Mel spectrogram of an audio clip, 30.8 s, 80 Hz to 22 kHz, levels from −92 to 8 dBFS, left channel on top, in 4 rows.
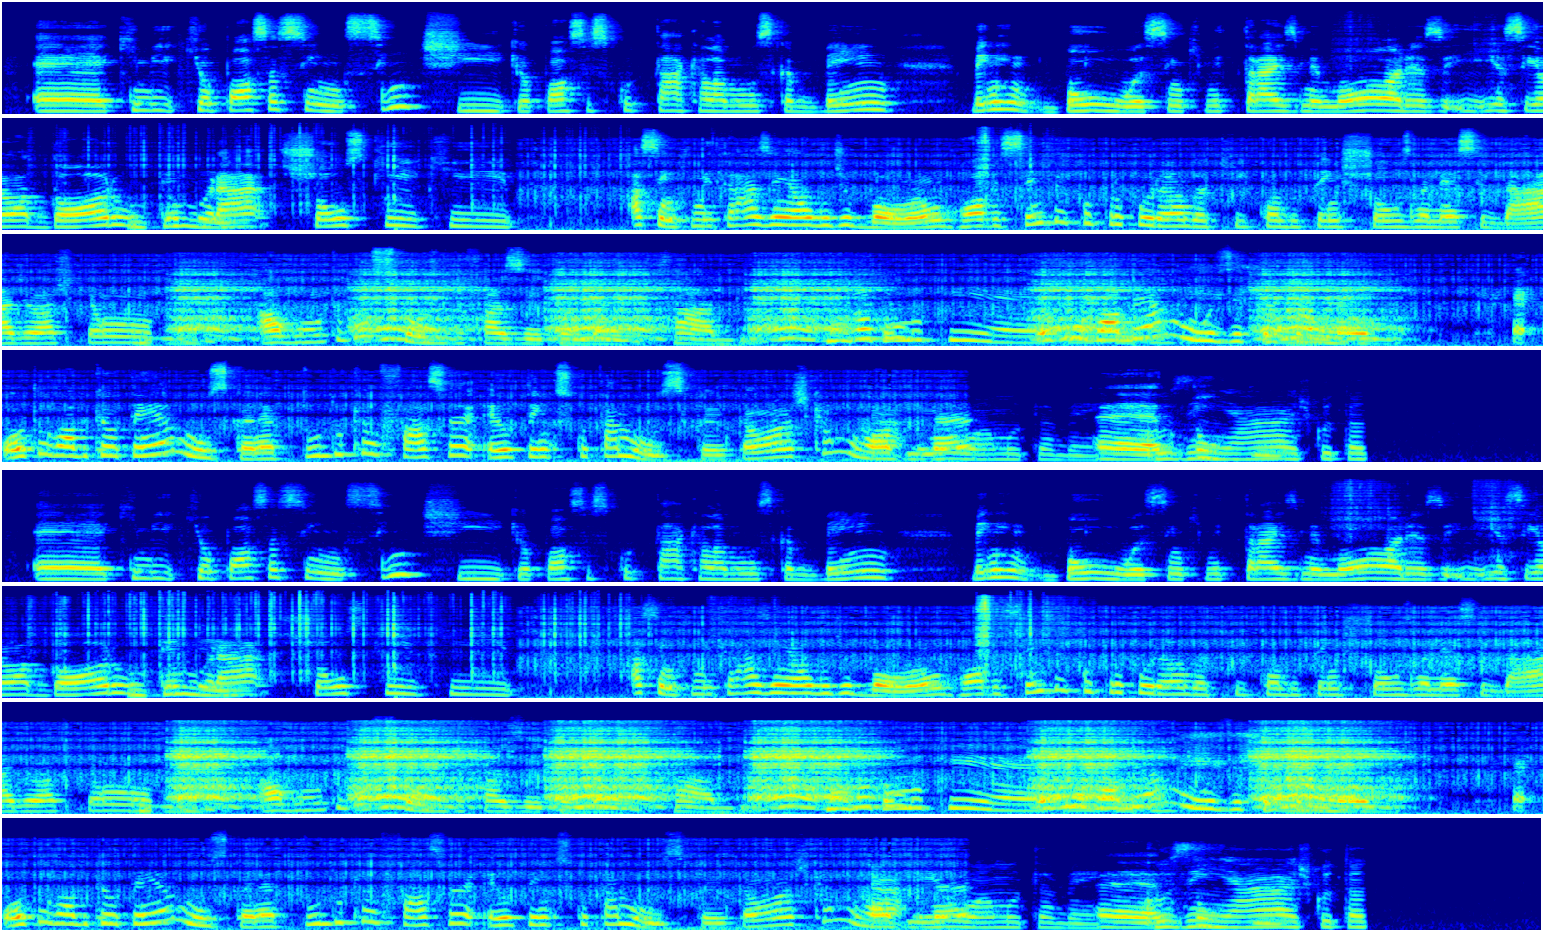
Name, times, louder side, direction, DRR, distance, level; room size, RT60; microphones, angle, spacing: voice 1, 0.2-4.5 4.8-8.4 8.7-10.3 10.8-16.2 16.7-19.2 19.7-20.0 20.6-22.3 23.0-28.0 28.6-29.5, left 2 dB, 45° left, 1.1 m, -32 dB
sound 1, 6.6-7.0 7.4-11.6 12.6-13.2, right 10 dB, 45° right, 5.0 m, -46 dB
voice 2, 8.3-9.0 16.0-16.5 19.5-21.3 21.6-22.4 27.5-29.9, right 2 dB, 90° right, 2.2 m, -38 dB
sound 2, 10.3-28.0, right 2 dB, 15° right, 5.3 m, -51 dB
Tools, 16.2-16.8 17.1-19.9 20.5-21.4 21.6-22.5, right 6 dB, 60° right, 2.5 m, -30 dB
head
